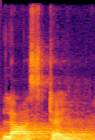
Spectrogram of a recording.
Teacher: It's pronounced as last time in connected speech, that is the omission of t sound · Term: elision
